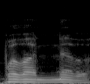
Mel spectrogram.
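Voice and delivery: deep, low, rumbling lumberjack voice. Voicing a lumberjack in the next town, deep lumberjack voice. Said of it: "Deep voice lumberjack".

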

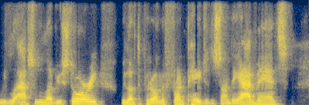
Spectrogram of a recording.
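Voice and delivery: normal talking voice

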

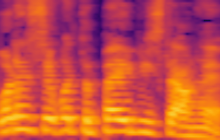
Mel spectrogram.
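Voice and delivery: very high, very loud, shrill, rushed, jittery nervous yell. Playing a game on stream while placing torches, nervous shouting. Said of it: "Sorry for shouting".

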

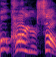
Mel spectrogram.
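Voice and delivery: very high, very loud, shrill raven cry. Speaker voices what the raven says when called, in a raven voice. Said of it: "that's your raven voice".

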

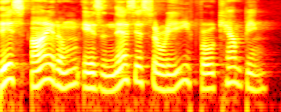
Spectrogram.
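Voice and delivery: very slow, careful English reading. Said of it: "천천히 세 번씩 읽어드리고요".

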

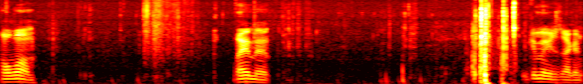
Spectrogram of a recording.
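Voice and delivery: speaking through a mouthful, chewing. Eating a sandwich on camera, asking viewers to wait, talking with mouth full. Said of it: "That was a lot in my mouth".

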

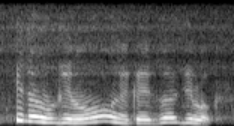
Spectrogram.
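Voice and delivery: high, loud starstruck fan voice.

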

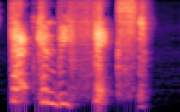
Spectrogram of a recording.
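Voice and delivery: loud, high, hissed delivery. The narrator answers someone who bragged about feeling no pain, hissed. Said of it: "I hissed at them".

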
